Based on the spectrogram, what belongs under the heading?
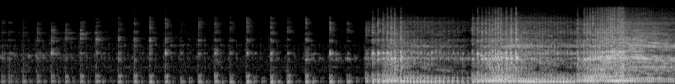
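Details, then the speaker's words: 1974 Honda XR75 small single on choke, only float adjusted: lumpy uneven firing about two per second, then surging revs, won't settle to a steady idle; does it every time. "That's what it does every time. So, sucks."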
